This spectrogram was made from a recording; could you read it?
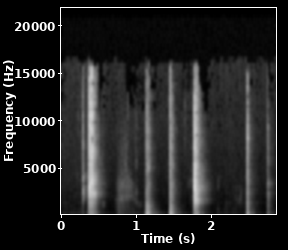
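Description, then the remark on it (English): A person who has just been taught to beatbox makes a sequence of six sharp percussive mouth sounds, kick- and snare-like bursts in an uneven rhythm, fairly loud with no talking. “I just taught Ed Miliband to beatbox”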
